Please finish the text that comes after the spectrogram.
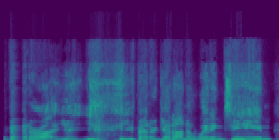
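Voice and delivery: swaggering falsetto boast; sassy mock brag. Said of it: "She'll say".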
